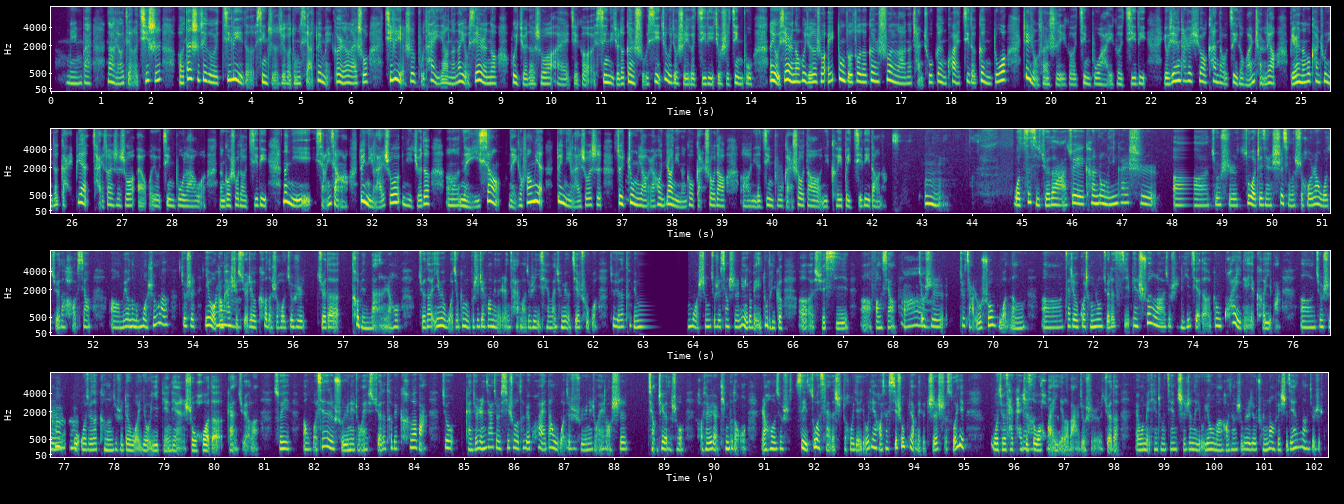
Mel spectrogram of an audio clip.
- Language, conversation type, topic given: Chinese, advice, 当我觉得小步行动的效果不明显时，应该如何衡量自己的进展并坚持下去？
- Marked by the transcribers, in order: other background noise; tapping; teeth sucking; static; distorted speech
